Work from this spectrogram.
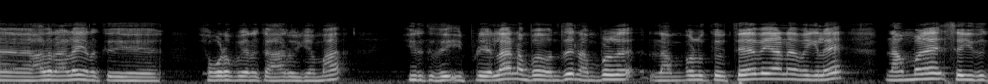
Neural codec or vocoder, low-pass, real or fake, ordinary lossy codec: none; none; real; none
